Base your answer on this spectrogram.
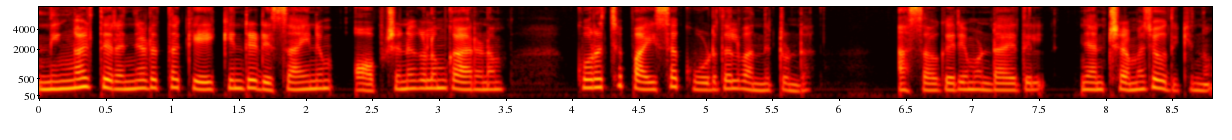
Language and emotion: Malayalam, sad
